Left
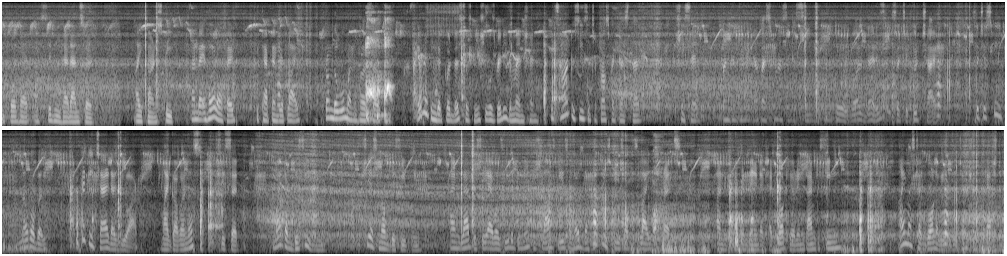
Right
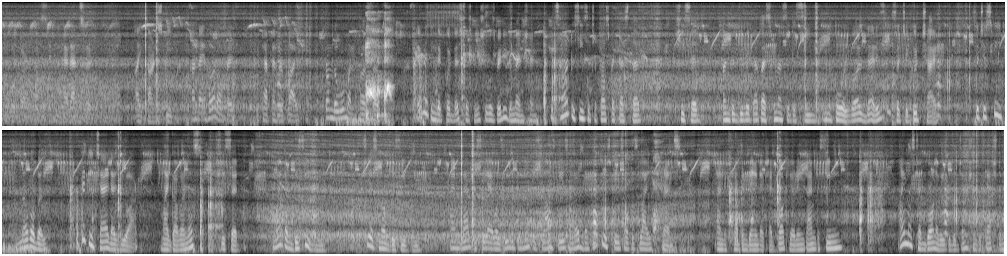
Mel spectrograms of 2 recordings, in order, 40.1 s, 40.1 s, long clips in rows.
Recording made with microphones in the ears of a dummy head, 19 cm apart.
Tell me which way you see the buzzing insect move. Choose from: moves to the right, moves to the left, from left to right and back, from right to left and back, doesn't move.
moves to the left.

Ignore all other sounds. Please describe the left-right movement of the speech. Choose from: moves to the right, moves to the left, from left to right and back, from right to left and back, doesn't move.
moves to the right.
